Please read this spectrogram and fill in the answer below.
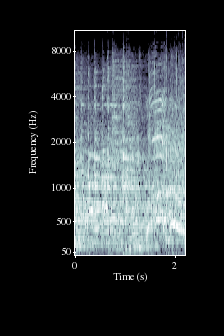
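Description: Ukulele-banjo strummed in quick strokes, with a man singing over it.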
